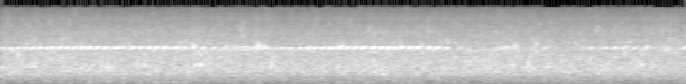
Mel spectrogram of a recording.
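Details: Kajika frogs calling in a clear stream, their sweet, bird-like voices forming high, rapid pulsed trills that hold steady for several seconds, pause briefly, then resume over a constant hiss of rushing water.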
